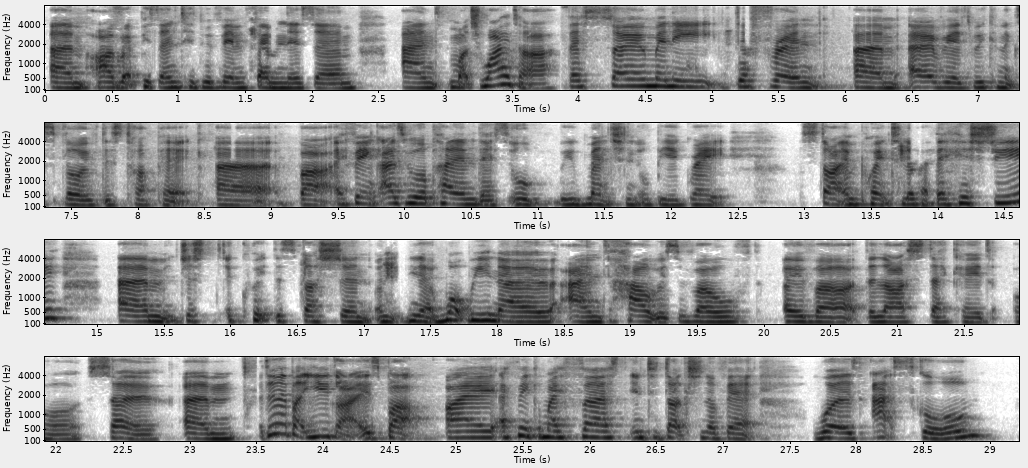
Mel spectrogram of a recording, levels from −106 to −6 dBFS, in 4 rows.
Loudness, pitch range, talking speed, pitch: -19 LUFS, 175-215 Hz, 170 wpm, 185 Hz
